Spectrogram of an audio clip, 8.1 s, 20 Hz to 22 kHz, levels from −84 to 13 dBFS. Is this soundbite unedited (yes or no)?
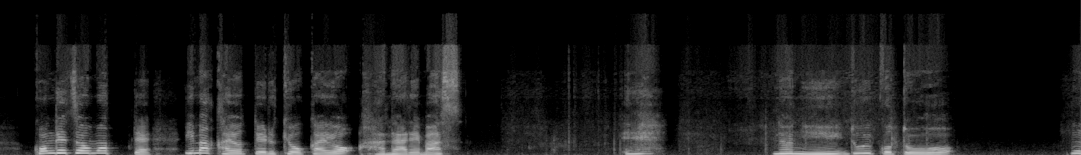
yes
